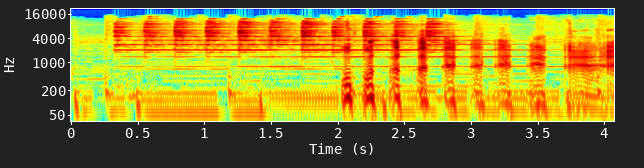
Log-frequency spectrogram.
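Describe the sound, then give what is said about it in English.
A handheld bell, rung by Wesley Euler to mark the bell lap, clangs rapidly and repeatedly, its bright ringing tone sustained over a noisy background, with the strokes turning sharper and more rhythmic in the second half. “And he does not miss a trick, because that would be the great Wesley Euler ringing the bell, because it is the bell lap”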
